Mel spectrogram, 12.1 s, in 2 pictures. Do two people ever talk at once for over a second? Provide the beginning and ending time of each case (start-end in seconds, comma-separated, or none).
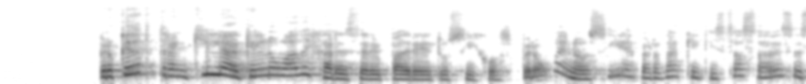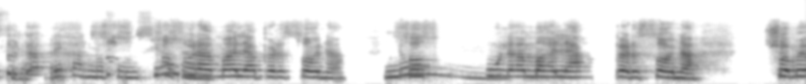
6.1-7.7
